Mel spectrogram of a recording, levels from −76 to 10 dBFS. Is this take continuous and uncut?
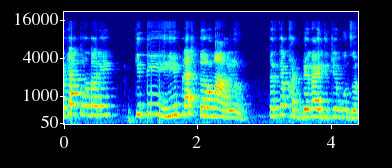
yes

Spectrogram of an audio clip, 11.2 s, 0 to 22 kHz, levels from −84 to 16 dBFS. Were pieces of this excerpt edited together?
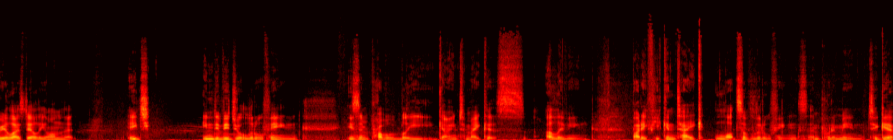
no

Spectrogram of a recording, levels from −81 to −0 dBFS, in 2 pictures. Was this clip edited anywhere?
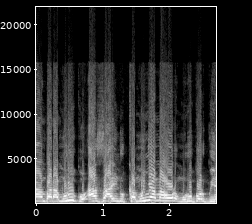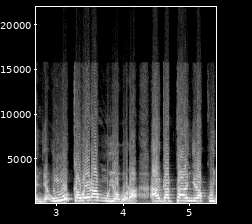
yes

